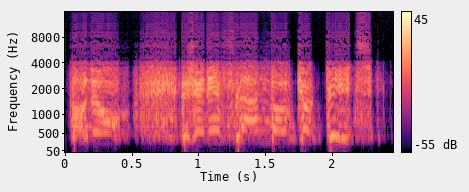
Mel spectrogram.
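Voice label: on fire, mood medium, French; War Thunder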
